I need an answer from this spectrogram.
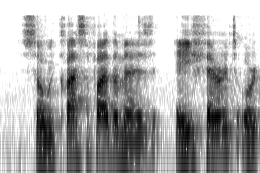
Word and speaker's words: afferent: as afferent or efferents i emphasize uh the a or the e specifically so i don't get confused with my pronunciation afferent and efferent sound very close all right so an afferent emphasizing the a here all right this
